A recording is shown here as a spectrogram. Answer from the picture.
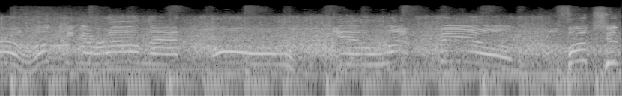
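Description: Music with a voice over it, at a steady level.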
